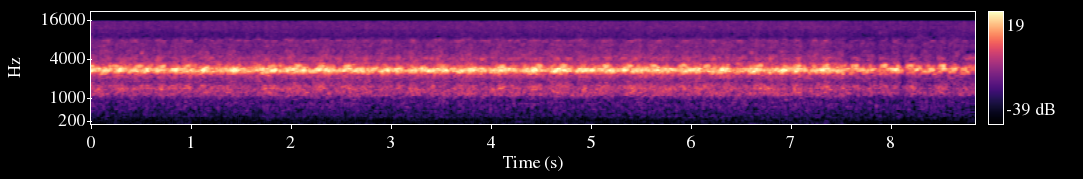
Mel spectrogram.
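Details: Rainy-night frog chorus from the pond edge of Ingye Art Park in Suwon, South Korea: many overlapping croaks forming a continuous buzzy drone, pitched fairly high, with quick irregular pulses.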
